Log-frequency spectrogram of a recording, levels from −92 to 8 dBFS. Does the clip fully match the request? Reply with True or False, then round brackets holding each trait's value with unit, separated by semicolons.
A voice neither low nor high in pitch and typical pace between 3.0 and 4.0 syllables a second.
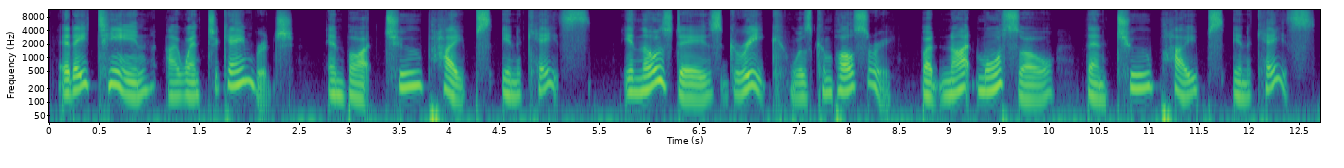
True (180 Hz; 3.5 syllables/s)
